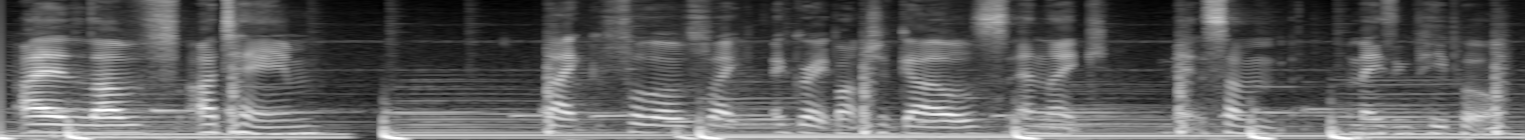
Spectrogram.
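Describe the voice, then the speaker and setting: Music plays behind a woman with a very deep, low pitch. She speaks at a very slow pace, with very wide pitch swings. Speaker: college field hockey player. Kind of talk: podcast interview answer. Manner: casual, chatty.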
